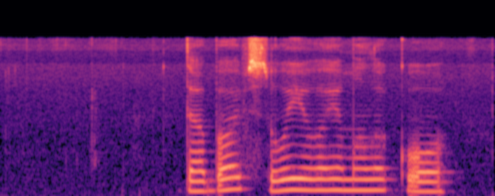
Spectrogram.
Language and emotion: Russian, sad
